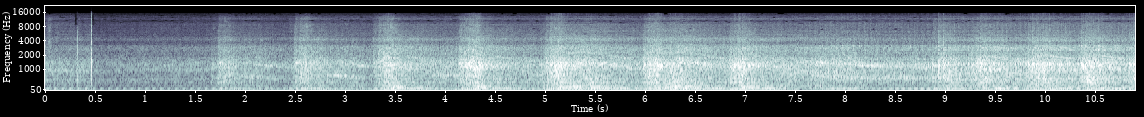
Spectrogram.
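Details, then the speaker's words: Yamaha NMAX v2.1 scooter after replacing a worn spark plug; before, it died on slight throttle: a steady idle with quick, clean throttle blips that rise and fall smoothly, no stumbling or dying; normal idle and throttle response. "So, mas okay sa akin ngayon yung response niya."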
